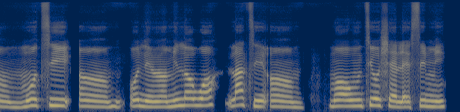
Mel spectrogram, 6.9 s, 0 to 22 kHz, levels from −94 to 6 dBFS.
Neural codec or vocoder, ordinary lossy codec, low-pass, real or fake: autoencoder, 48 kHz, 32 numbers a frame, DAC-VAE, trained on Japanese speech; none; none; fake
